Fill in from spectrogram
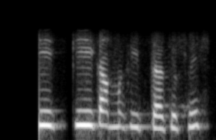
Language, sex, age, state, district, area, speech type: Punjabi, female, 60+, Punjab, Barnala, rural, conversation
